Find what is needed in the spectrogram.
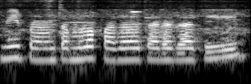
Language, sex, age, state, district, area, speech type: Telugu, female, 18-30, Telangana, Mahbubnagar, urban, spontaneous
